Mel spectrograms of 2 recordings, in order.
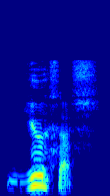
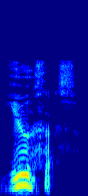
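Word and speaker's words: εὐθύς: So you pronounce it as you in feud. So, like in this word here, you pronounce it as euthus, euthus, euthus.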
